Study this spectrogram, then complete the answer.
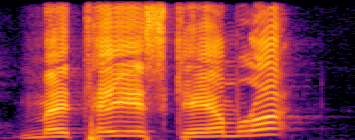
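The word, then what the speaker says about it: Mateusz Gamrot: Mateus Gamrot? – Yeah, Gamrot, yeah.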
